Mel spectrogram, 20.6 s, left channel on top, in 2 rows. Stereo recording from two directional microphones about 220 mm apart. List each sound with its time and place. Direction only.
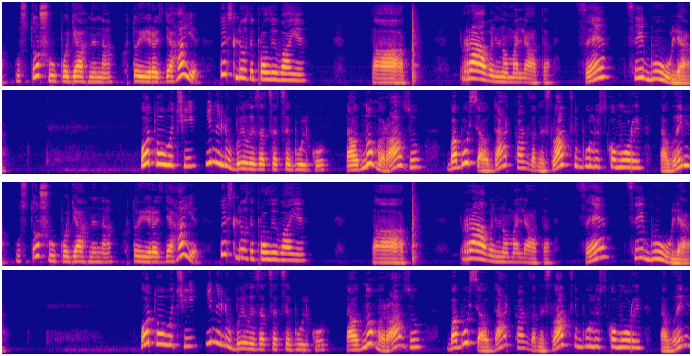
0.2 s speech: 20° left (ahead or behind)
4.9 s a sound: 25° left (ahead or behind)
6.8 s speech: 25° left (ahead or behind)
12.4 s speech: 25° left (ahead or behind)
